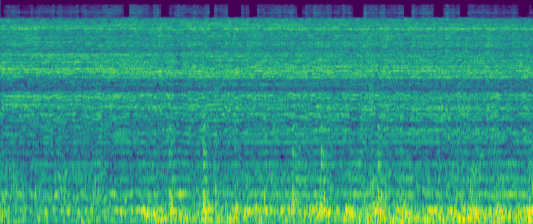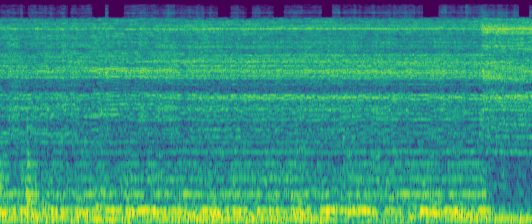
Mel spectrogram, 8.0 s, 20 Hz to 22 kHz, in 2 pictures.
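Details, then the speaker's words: 1966 Chevy C60 semi truck, sat for decades, with new points, fed by a Milwaukee pump through a filter to the carburetor from a pressurized tank, choke out, jumper cables, no ether: steady starter churn that never fires. "she don't want to go if you don't want to go I'm gonna put a little more air pressure in my fuel tank here push fuel a little harder see what we can do with that"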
